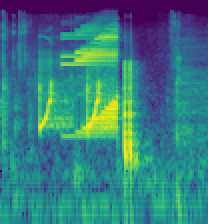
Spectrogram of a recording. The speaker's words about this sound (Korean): 그때 갑자기 제 핸드폰이 울렸죠.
